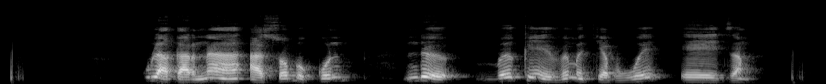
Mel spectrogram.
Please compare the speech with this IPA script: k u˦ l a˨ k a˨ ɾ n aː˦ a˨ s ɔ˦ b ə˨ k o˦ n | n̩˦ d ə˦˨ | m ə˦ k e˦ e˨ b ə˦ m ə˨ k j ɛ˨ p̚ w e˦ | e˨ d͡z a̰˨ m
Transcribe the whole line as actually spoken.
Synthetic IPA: k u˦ l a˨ k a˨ ɾ n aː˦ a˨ s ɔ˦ b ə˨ k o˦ n | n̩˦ d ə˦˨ | b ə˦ k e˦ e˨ v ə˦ m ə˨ k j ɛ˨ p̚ w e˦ | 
